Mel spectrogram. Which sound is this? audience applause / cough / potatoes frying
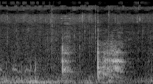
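potatoes frying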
